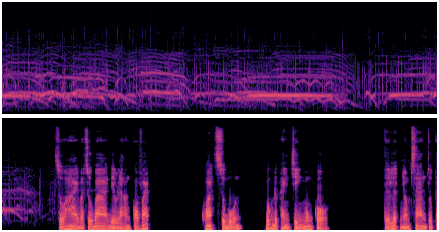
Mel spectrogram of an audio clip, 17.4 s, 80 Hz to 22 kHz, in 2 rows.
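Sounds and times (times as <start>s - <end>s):
excited group of voices cheering and shouting: 0.0s - 9.8s
people clapping: 0.0s - 10.0s
speech: 9.8s - 11.7s, 12.8s - 15.3s, 16.4s - 17.3s.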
